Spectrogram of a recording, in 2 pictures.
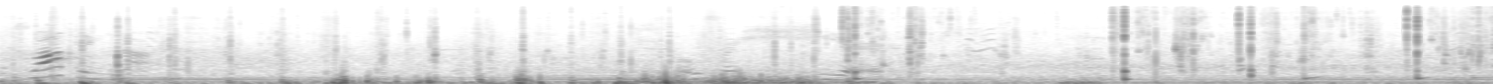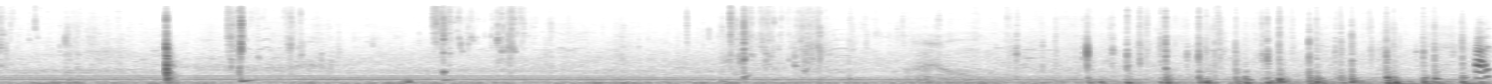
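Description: Water sloshing against a wooden dock, with small splashes and scattered knocks as a child throws rocks into it. A steady low hum sets in about a third of the way through and fades out near the end.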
